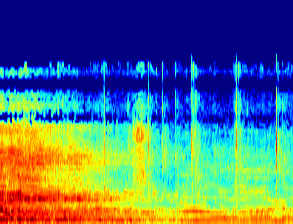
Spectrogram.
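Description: A man's voice chanting in long, drawn-out held notes. The line that carries on from just before fades over the first two seconds, and a new steady held note begins near the three-second mark.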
